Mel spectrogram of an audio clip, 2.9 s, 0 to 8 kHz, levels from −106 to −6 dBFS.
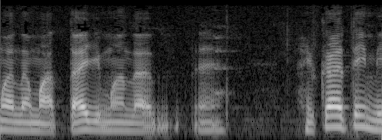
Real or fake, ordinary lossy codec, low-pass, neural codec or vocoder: real; none; 7.2 kHz; none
